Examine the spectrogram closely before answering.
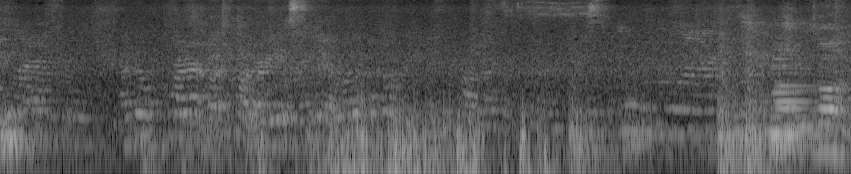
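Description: Women in a small crowd talk and murmur together.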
